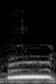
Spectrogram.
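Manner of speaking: big loud "woo"; delighted whoop. Acted. Storyteller showing the magic in the music, loud delighted whoop.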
